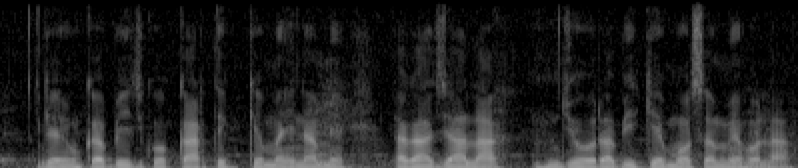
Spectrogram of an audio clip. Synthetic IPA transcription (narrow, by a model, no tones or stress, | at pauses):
ɡəjũkabiːd͡ʒkokaːɾt̪ɪkːeməɦinamẽ | ləɡad͡ʒaːla | d͡ʒoːɾəbikemɔːsəmːẽɦoːlaː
